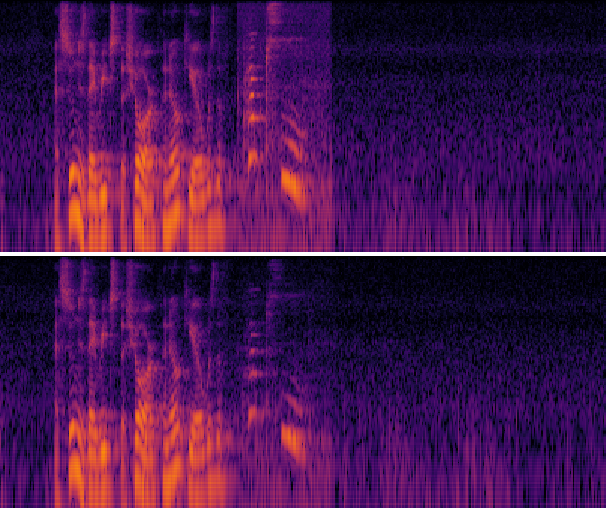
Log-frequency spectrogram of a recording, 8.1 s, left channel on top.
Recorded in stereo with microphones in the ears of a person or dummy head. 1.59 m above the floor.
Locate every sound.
0.7 s a man speaking: centre (ahead or behind), 0.7 m
3.2 s a child speaking: 40° left (ahead or behind), 0.6 m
